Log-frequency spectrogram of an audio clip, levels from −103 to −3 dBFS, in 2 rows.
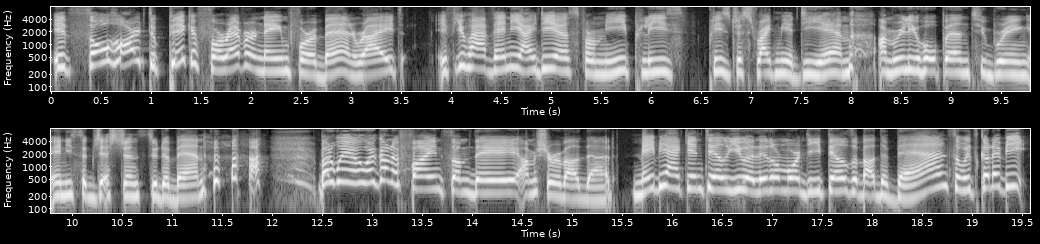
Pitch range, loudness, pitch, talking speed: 210-295 Hz, -14 LUFS, 240 Hz, 190 wpm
